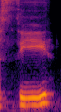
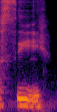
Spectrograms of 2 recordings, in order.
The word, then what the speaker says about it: See: So notice he says normally stay close to the sea, and that's the holy city, the Vatican, Rome, is called the sea.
